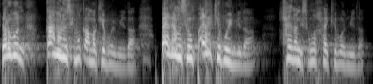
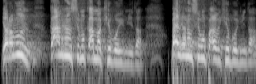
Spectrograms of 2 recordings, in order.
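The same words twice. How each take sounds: First: Loud, high mimicry of an old elder's sermon; preaching elder. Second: Loud, high country elder preaching; hammed-up elder's sermon, loud and high. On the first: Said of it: "또 설교하는 거야". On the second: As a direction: bellow it like a simple old elder at the pulpit. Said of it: "이 안경을 들고 막".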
